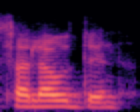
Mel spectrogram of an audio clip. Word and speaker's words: Salahuddin: I think his name is Salahuddin. Well, Salauddin, yeah. yes, So it's fine. You are pronounced right.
